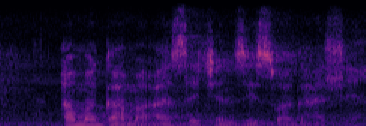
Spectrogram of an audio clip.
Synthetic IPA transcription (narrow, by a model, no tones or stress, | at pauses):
amaɡ̥ʱama̰ʔasɛt͡ʃʼḛnd͡zʱiswa̰k̬aːɬɛ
